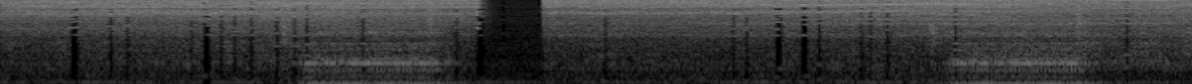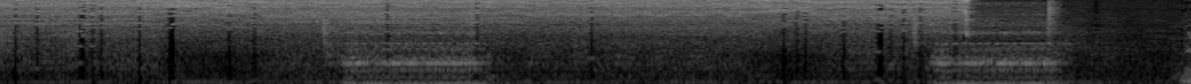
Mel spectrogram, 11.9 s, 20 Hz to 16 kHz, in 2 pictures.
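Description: Airbrush sprays weathering paint onto a Revell/Zvezda Topol SS-25 Sickle model kit in repeated soft hissing bursts with short pauses between them, heard close and quiet.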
